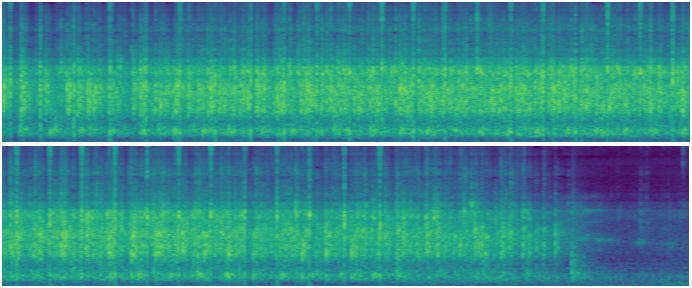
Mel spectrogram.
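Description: Applause from a chamber full of people clapping, sustained and even, dying away in the last second.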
